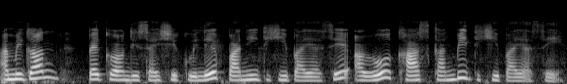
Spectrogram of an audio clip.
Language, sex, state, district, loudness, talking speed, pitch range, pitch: Nagamese, female, Nagaland, Dimapur, -16 LUFS, 125 wpm, 200-240 Hz, 210 Hz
